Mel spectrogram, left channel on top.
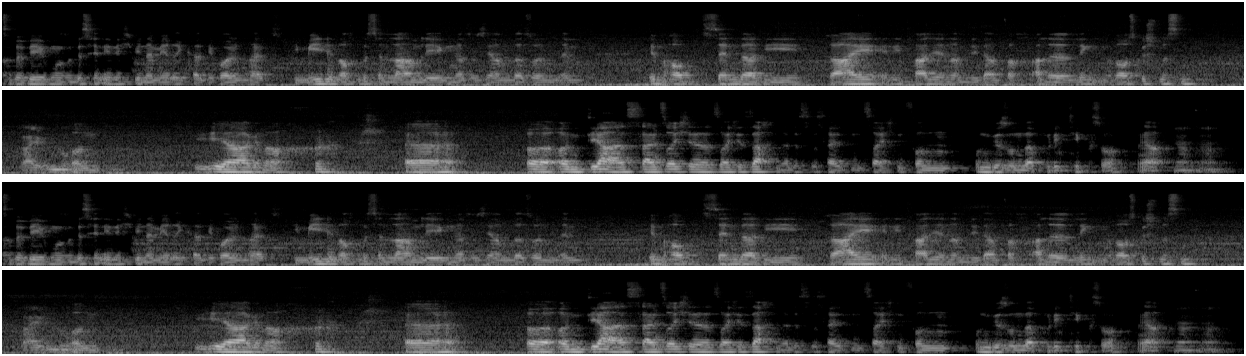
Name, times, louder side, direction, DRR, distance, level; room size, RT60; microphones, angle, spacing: voice 1, 0.0-2.6 2.9-5.8 6.5-11.9 13.1-13.4 14.3-16.2 16.4-17.0 17.7-24.1, left 1 dB, 5° left, 8 dB, 0.4 m, -30 dB
sound 1, 1.3-17.0, right 2 dB, 80° right, 1.9 m, -50 dB
sound 2, 1.8-18.0, equal, 35° left, 2.2 m, -44 dB
voice 2, 5.6-5.9 12.6-13.2 13.5-13.7 15.6-15.7 16.0-16.6 24.1-24.7, left 2 dB, 70° left, 4 dB, 1.1 m, -38 dB
7.8 x 4.0 x 4.4 m, 0.66 s
head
